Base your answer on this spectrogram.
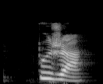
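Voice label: "пыжа", Komi, female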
